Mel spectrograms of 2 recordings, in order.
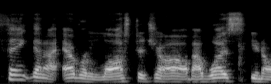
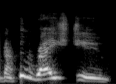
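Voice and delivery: higher, louder mock reprimand; scolding elder; 7 semitones higher, 4 dB louder than usual. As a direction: scold the kids like a Southern mother. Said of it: "they said".

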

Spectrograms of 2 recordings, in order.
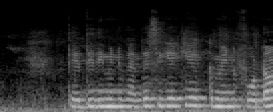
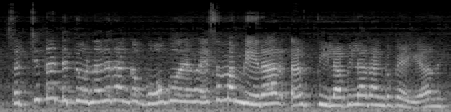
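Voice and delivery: excited; 6 semitones higher, 6 dB louder than usual. Real, not acted. Excited praise of fair skin.

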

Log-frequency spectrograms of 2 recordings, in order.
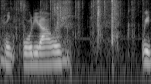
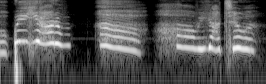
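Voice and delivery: very high, loud screams between gasps; gasp, then shriek the big news, drawn out; real ecstatic scream; 10 dB louder, much slower than usual. Real, not acted. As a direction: scream it out in overjoyed disbelief. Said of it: "I'm gonna scream".

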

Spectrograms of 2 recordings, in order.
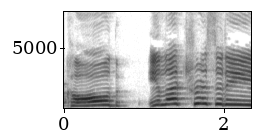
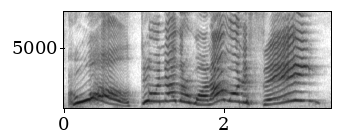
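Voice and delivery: excited; 14 semitones higher, 7 dB louder than usual. Acted. Kids beg for another trick.

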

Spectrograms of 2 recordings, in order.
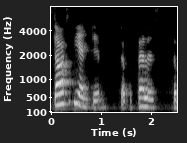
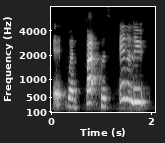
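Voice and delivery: usual speaking voice

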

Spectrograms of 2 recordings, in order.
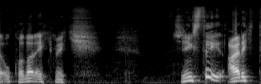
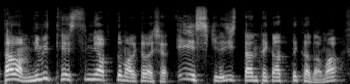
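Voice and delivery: usual speaking voice

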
